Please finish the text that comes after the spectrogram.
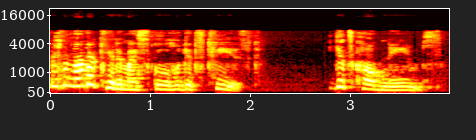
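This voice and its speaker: A woman storyteller reads a children's book aloud in a bright, husky voice that moves through wide swings of pitch. Her phrasing is deliberate and dramatic, dropping soft at times. The recording sounds slightly muffled. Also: sing-song. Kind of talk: expressive read-aloud narration.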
